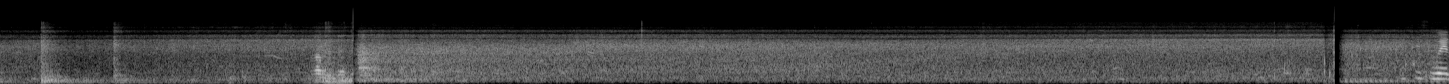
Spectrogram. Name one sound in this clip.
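A river rushes and splashes over rocks nearby.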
